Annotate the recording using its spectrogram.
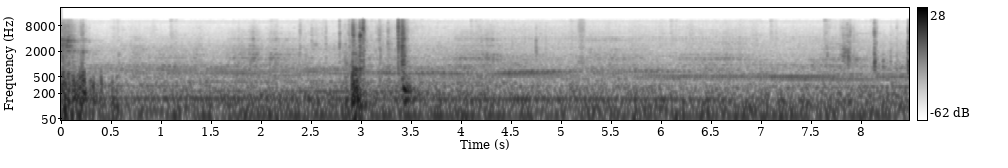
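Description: Steady low drone of an idling diesel semi-truck engine, with two sharp knocks about three seconds in.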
